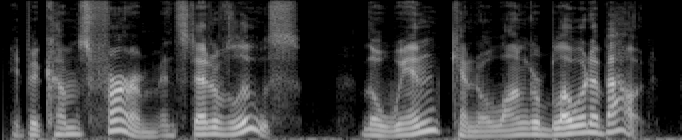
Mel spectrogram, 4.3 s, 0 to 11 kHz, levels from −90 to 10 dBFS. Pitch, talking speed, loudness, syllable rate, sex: 150 Hz, 195 wpm, -20 LUFS, 5.6 syllables/s, male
